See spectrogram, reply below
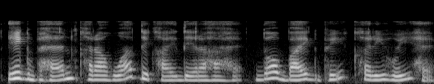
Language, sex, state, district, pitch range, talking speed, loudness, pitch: Hindi, female, Delhi, New Delhi, 200-250 Hz, 195 wpm, -19 LUFS, 210 Hz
